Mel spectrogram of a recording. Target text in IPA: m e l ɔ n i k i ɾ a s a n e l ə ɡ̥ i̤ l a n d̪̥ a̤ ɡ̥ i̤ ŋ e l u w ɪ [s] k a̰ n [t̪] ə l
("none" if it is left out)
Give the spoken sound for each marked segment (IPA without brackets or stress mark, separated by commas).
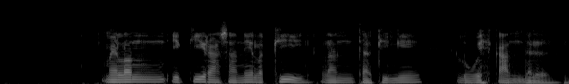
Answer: h, d̪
